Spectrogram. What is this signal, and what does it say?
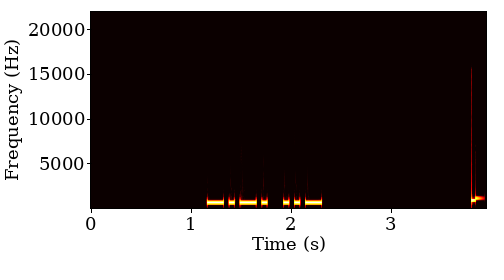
Morse code, heard as a keyed tone, about 22 wpm, 700 Hz. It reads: CU
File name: Top 90 QSO Elements - 4x Character Spacing - 22wpm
